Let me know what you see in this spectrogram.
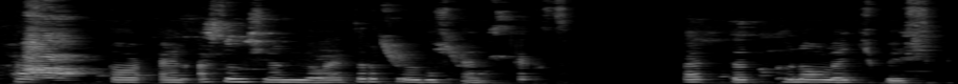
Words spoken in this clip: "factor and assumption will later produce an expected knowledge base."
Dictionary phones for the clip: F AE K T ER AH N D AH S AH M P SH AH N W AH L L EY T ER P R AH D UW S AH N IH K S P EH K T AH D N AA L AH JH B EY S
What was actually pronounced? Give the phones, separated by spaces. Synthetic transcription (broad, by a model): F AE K T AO AH N D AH S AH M SH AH N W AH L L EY T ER P R AH D UW S AH N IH K S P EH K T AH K N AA L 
